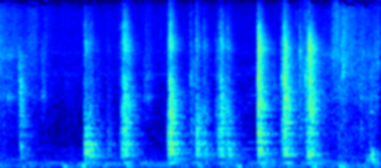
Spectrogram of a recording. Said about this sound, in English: I like picture myself banging on my walls and my window, like with the back of my hand, like my fingertips, like, like hitting the back of the window, kind of like this sound.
